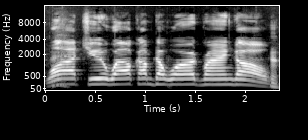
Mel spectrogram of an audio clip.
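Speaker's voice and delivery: slow, high-pitched Boston accent. Suggesting an intro for the show in a Kennedy accent. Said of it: "a Kennedy, um, accent".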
